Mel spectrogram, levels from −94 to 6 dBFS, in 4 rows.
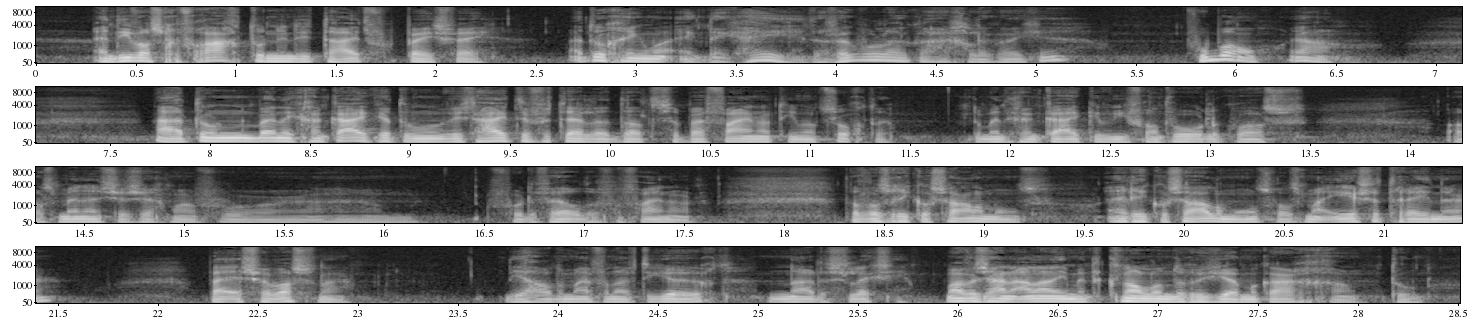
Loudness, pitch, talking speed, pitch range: -20 LUFS, 100 Hz, 210 wpm, 90-110 Hz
